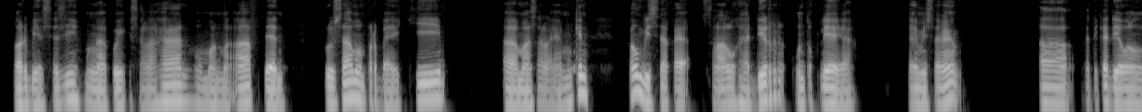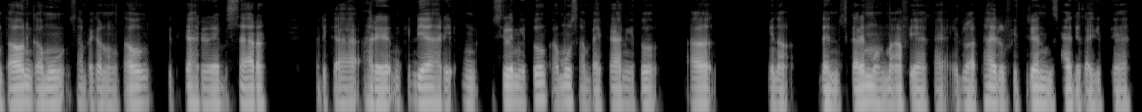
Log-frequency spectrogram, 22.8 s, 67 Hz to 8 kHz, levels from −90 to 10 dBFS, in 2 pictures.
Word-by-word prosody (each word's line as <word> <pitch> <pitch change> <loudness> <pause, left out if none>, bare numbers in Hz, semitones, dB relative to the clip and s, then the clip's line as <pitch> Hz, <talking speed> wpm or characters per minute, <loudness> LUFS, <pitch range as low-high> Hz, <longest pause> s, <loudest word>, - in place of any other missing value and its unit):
luar 95 0 +6
biasa, 90 0 0
sih. 115 +3 +2
Mengakui 90 -1 +2
kesalahan, 105 +5 +1
memohon 90 -3 -2
maaf, 100 +3 +2
dan 90 -1 +6 0.4
berusaha 105 +4 +5
memperbaiki, 110 +2 +2 0.6
eee, 90 -1 +5
masalahnya. 85 0 0
Mungkin, 140 +9 +4 0.4
kamu 155 +2 +7
bisa 100 -1 +1
kayak 95 -1 0
selalu 90 +2 +1
hadir 95 +6 +4 0.2
untuk 95 0 -2
dia, 95 -1 +8
ya. - - -8 0.6
Kayak 95 -1 +1
misalnya, 95 +6 +3 0.9
eee, 95 -1 +3 0.2
ketika - - -1
dia 95 -1 +5
ulang 95 -1 +3
tahun 95 +3 +3
kamu 95 +1 0
sampaikan 95 -2 -6
ulang 90 0 -6
tahun, 95 +1 +1 0.2
ketika - - -8
hari - - -6
raya 95 - -1
besar 100 +1 -1 0.6
ketika 95 +1 -4
hari 95 -1 +2
mungkin 100 +1 -12
dia 100 -1 +3
hari 95 -1 -4
muslim 105 +1 -2
gitu, 115 +3 -1
kamu 100 +3 -2
sampaikan, 95 +1 -4
gitu. 95 +1 -3 0.3
Eee, 95 0 +1 0.6
minal - - -3 0.3
dan 95 -2 0
sekalian 90 +2 0
mohon 95 -2 0
maaf 95 0 -2
ya, 90 -1 -1
kayak 90 0 -9
Idul 90 +1 -3
Adha, 100 +2 0
Idul 95 -1 -2
Fitri, 90 +3 -2
kan 95 - +2
bisa 90 -1 -5
aja 90 - 0
kayak 85 -1 -3
gitu, - - -31
ya. - - -4
95 Hz, 170 wpm, -25 LUFS, 90-100 Hz, 0.9 s, dia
